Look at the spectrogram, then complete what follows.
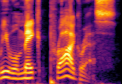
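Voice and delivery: slow model sentence, "progress" as PROgress; first-syllable stress. Shown as a demonstration. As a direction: hit PRO in "progress". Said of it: "nouns on the first syllable".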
